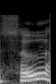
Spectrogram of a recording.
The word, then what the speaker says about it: xứ: chữ xứ hay là xử đó thì xứ là nơi chốn thì có nói vậy,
